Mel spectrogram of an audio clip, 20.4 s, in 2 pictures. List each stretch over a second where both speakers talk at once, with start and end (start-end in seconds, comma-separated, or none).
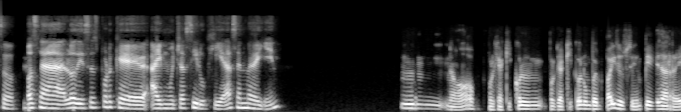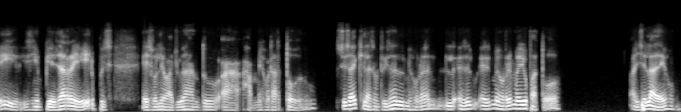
none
